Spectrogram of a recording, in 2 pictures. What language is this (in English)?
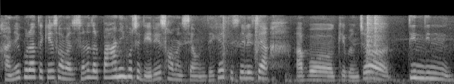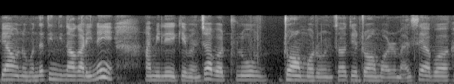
Nepali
